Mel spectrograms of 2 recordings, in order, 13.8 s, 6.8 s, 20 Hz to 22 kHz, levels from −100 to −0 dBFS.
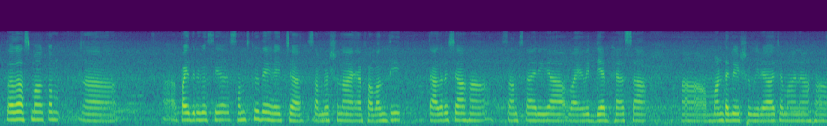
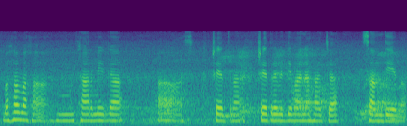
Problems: constant background noise, background conversations at intervals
